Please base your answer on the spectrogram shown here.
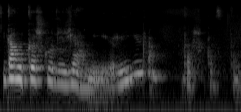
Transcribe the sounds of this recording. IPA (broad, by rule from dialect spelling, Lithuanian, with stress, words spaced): ˈɡɐlˠ kɐʃˈkʊr ˈʒʲæːmʲeːj ɪr ˈiːrɐ kɐʃˈkɐs tɐɪ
